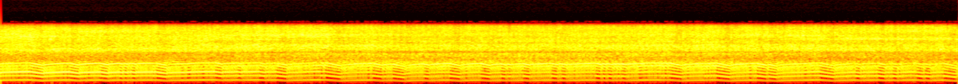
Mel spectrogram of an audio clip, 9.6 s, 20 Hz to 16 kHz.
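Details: Echo HC-1500 petrol two-stroke hedge trimmer, carburetor rebuilt so no leaks: at high revs the whine rises and falls about four times a second, engine surging under throttle; owner asks the cause, suggests rev limiter, unconfirmed.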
